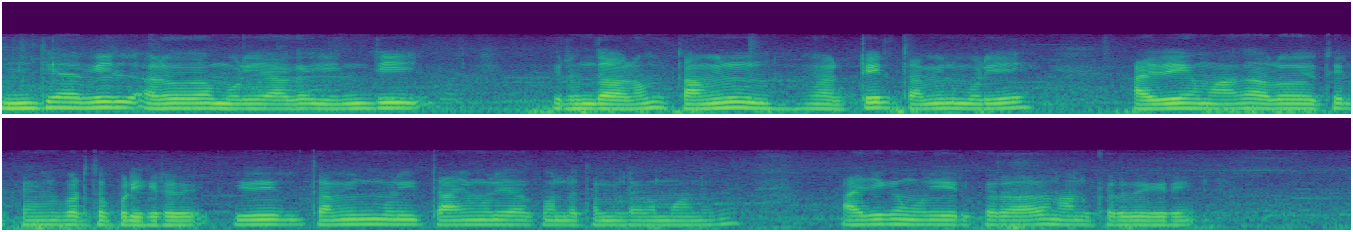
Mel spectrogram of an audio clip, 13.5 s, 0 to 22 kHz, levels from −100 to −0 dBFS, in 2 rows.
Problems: none marked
